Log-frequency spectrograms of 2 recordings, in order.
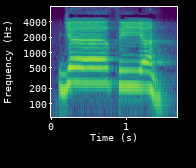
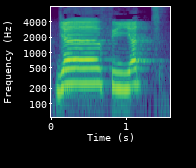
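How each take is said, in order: First: The word ends with an h sound. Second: The word ends with a t sound. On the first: The speaker calls it right. "tapi jasiyah" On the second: The speaker calls it wrong. "bukan dibaca jasiyat"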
